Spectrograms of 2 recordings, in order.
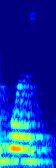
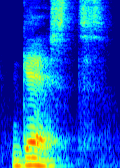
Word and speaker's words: guests: Guests. Ramón también lo había dicho antes con U y no se dice West, se dice guests, que quiere decir clientes o invitados.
